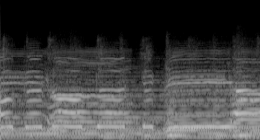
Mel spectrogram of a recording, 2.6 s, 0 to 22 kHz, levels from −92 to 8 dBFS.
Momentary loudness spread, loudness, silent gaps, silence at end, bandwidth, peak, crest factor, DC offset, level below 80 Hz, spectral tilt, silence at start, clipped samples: 6 LU; -24 LUFS; none; 0 s; 6.6 kHz; -8 dBFS; 14 dB; under 0.1%; -52 dBFS; -9 dB/octave; 0 s; under 0.1%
